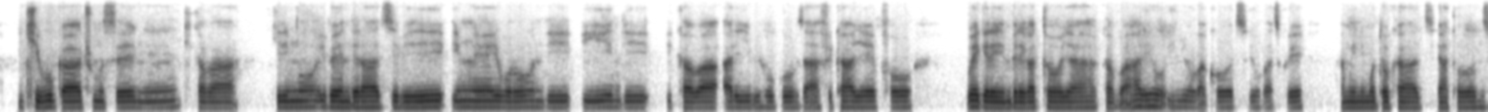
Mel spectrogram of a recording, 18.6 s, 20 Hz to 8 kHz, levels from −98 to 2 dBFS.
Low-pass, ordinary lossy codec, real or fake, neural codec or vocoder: 7.2 kHz; Opus, 16 kbps; real; none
